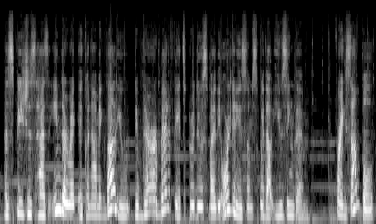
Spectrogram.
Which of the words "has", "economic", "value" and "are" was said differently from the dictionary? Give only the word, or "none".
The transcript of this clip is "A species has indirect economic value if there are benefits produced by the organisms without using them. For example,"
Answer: none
